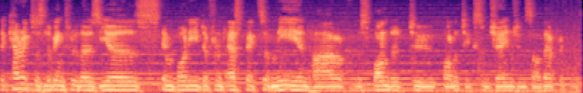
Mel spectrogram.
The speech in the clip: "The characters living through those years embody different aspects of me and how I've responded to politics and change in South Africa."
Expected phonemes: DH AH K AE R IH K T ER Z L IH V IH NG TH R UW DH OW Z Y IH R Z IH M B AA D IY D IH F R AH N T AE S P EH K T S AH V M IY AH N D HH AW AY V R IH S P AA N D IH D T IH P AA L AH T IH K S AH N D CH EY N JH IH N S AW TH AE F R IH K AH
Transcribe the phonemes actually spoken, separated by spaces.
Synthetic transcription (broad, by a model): DH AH K AE R IH K T ER Z L IH V IH NG TH R UW DH OW Z Y IH R Z IH M B AA D IY D IH F R AH N T AE S P EH K T S AH V M IY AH N HH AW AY V R IH S P AA N D IH D T IH P AA L AH T IH K S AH N CH EY N JH IH N S AW TH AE F R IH K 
